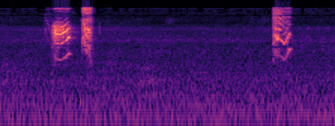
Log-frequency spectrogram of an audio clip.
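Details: A female double-collared seedeater's call, used to get males excited and singing; two sharp, high chirps with a falling tail in quick succession, a pause of nearly two seconds, then one more slurred chirp, with faint hiss behind.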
